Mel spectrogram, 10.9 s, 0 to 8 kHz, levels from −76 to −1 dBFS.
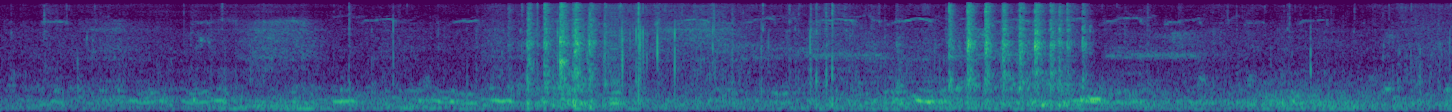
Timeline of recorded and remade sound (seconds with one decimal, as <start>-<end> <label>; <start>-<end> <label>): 0.0-1.0 recorded; 1.0-2.5 remade; 2.5-10.9 recorded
